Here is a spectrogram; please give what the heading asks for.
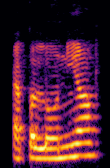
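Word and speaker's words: Apollonia: यह है जी एपलोनिया from the house of जर्जफ। यह इसका नाम लिखा हुआ है। मैं आपको प्रोनाउंस भी करता हूं।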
